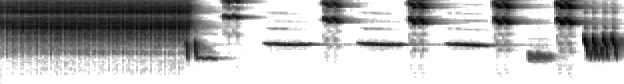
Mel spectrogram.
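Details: Nightingale singing on a flowering cherry in Russia: a dense buzzy rattling phrase for about two seconds, then pure sustained whistled notes repeated roughly every second with sharp clicks between, one lower whistle, and a fast trill at the end.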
